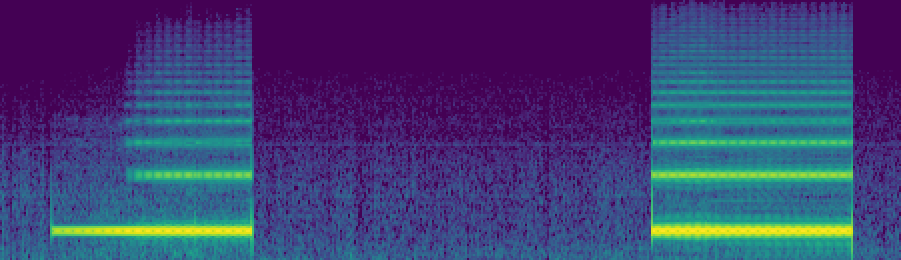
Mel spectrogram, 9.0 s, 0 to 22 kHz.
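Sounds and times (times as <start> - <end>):
telephone dial tone: 0.5 - 2.5, 6.5 - 8.5.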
